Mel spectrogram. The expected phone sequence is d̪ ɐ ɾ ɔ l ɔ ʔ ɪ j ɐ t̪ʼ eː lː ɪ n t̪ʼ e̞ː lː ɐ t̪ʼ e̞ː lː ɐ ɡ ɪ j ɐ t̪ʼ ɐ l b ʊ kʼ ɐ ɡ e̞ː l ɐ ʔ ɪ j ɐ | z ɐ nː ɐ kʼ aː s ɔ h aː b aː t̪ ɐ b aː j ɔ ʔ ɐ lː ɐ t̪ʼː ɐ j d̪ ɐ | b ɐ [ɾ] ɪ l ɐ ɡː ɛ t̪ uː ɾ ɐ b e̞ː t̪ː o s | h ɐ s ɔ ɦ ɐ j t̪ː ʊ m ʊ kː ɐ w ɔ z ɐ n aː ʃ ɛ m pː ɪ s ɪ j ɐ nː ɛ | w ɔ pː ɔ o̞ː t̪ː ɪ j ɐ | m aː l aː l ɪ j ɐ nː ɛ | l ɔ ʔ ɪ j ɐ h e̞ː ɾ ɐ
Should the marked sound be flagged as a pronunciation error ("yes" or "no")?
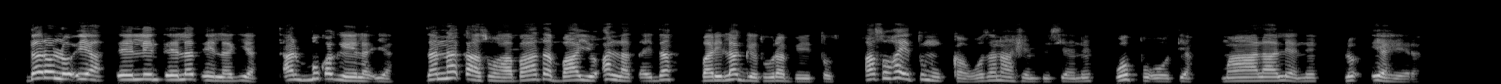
no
